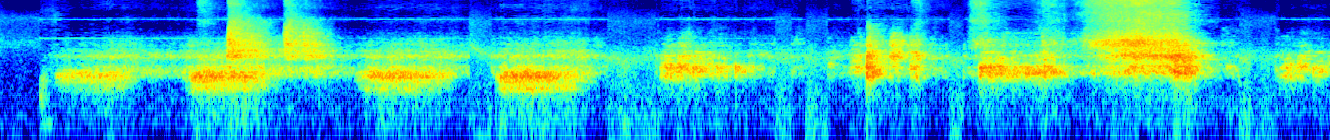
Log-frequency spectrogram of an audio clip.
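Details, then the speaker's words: Simulated coarse crackles on a clinical skills lab auscultation training simulator: repeated breath cycles with low, bubbling crackles through the breaths and a faint steady background tone. "i suppose you could hear the bubbling sound that comes from the crackle sound"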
